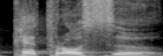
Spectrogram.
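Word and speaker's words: Πέτρος: 그 윅 이름입니다 예 그릭 식으로 발음을 하면은 페 트 로스 그렇게 발음을 하게 되죠 그 뜻에는 돌 반석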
